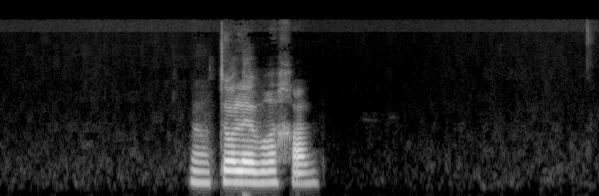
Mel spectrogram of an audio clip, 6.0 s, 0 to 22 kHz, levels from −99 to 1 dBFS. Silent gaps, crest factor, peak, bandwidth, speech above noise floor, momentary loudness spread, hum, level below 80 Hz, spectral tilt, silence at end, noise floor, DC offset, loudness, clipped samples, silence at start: none; 20 dB; -2 dBFS; 15 kHz; 55 dB; 16 LU; none; -78 dBFS; -6 dB/octave; 2.85 s; -71 dBFS; under 0.1%; -17 LUFS; under 0.1%; 1.9 s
